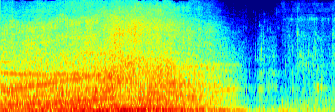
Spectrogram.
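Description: An energy beam blasts with a loud roaring whoosh.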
